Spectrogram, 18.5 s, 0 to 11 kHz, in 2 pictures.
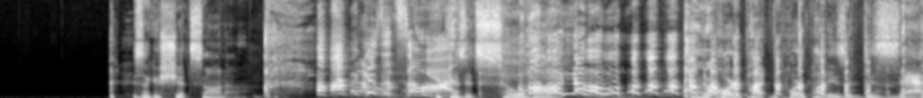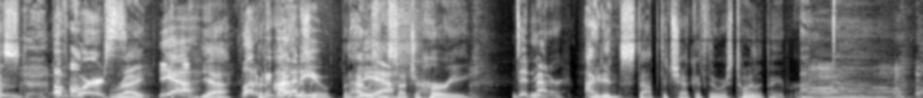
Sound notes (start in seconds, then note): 2.9 Stephanie laughs; 6.8 laughs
